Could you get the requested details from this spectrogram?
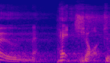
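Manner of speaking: put-on Australian accent. Recalling the listener's Australian character from a game, in an Australian accent. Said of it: "You were an Australian with the jar of Wii".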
